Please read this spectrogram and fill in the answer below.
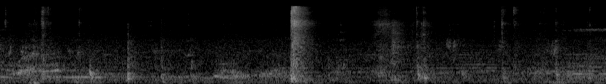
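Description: A Chinese hwamei fluttering and hopping about a wire cage and onto a hand-held perch stick, making scattered light knocks and rattles, with one sharp knock about three seconds in.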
